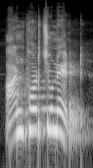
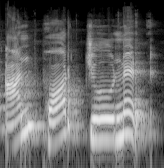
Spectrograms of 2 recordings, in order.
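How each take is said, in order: First: Said in the usual way. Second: unfortunate slowly split into আন, ফর, চু, নেট; four syllables. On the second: Shown as a demonstration. Teacher counting four syllables, unfortunate syllable by syllable. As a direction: say unfortunate in four separated beats. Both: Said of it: "চারটে দল তৈরি হয়ে গেল".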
